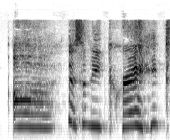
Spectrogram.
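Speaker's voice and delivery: put-on very high, sweet, gushing little-girl voice. Retelling a little girl praising a boy to her dad: imitating a sweet little girl. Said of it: "his daughter was just so sweet and just like".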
